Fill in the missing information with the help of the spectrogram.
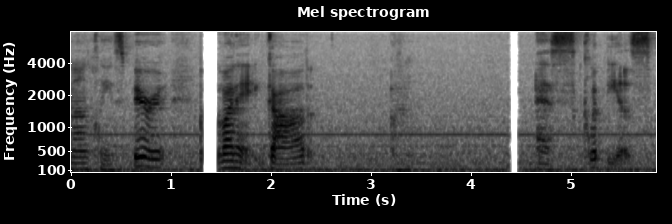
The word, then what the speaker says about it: Asclepius: Okay, it's pronounced as Asclepius,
